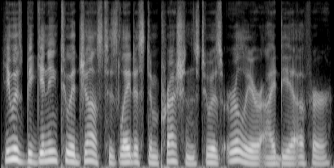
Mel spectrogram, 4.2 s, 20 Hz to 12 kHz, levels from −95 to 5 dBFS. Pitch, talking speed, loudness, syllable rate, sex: 145 Hz, 200 wpm, -18 LUFS, 5.4 syllables/s, male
